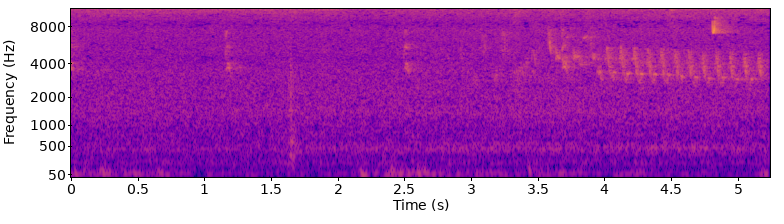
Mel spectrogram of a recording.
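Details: Massive honey bee swarm caught in a swarm trap from a wild hive living in woods for three years, being transferred after the drive up: steady low droning hum throughout, with a rapid high twittering bird trill late on.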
